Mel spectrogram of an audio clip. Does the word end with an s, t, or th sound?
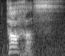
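s. The word ends with an s sound.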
